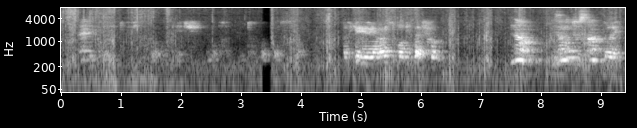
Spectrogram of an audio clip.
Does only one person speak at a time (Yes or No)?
Yes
